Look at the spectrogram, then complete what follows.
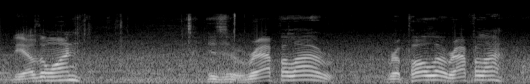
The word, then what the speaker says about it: Rapala: The other one is a Rapala. How do you say that, Andy? Rapala.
